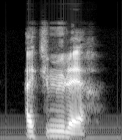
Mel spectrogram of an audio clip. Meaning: third-person plural past historic of accumuler
- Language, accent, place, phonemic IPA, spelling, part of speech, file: French, France, Lyon, /a.ky.my.lɛʁ/, accumulèrent, verb, LL-Q150 (fra)-accumulèrent.wav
